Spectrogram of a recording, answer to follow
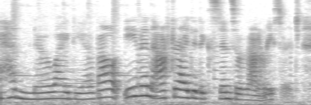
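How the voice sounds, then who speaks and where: Against noticeable background noise, a woman with an American accent talks at a fairly quick pace and medium pitch, with ordinary pitch variation. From US South, Atlanta, Georgia. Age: 20s. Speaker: embroidery hobbyist and student. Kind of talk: casual introductory vlog / tutorial. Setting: home craft room. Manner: casual, chatty.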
